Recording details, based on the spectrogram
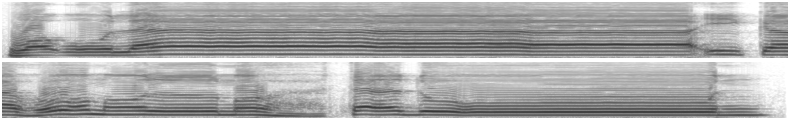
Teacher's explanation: وقف بالاسکان ہوگا، 3 سے 5 سیکنڈ کھینچ کر وقف کریں گے۔ وَأُولَئِكَ هُمُ الْمُهْتَدُونَ۔ · مد متصل ہے، 4 الف کے برابر کھینچ کر پڑھیں گے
